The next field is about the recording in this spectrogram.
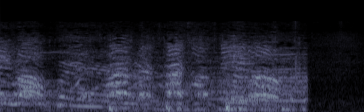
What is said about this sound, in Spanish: Y bueno, este es el grito del pueblo apoyando a quien podría ser el próximo líder de esta nación, Marcelo Ebrard.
